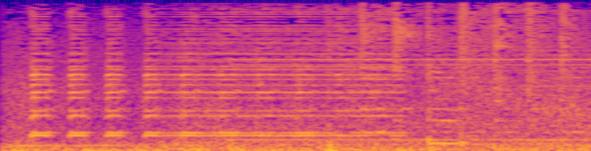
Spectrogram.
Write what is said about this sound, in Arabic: في ناس الله يهديهم هوايتهم يا جماعة أنهم يدقوا بوري تمام أو آه، خليني أقول آه، آه، يعني إخواننا الشوام يقولوا بيزمر علي تمام يعني في ناس هوايتهم أنهم يدقوا البواري هذه مجرد هواية لا في زحمة ولا في أحد قدامه ولا في أي حاجة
